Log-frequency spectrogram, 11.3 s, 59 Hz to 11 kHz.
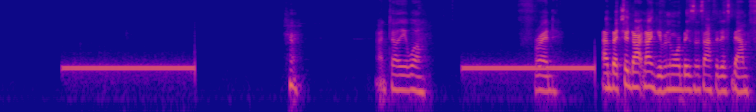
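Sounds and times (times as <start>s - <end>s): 
telephone ring tone: 0.9s - 3.0s, 6.9s - 9.0s
speech: 4.3s - 4.6s, 5.7s - 6.5s, 8.0s - 11.3s.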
